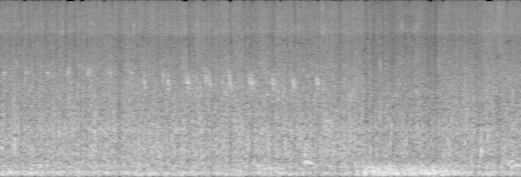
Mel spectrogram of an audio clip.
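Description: Steady hiss of light rain, with a short high chirp repeating about twice a second through the middle.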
